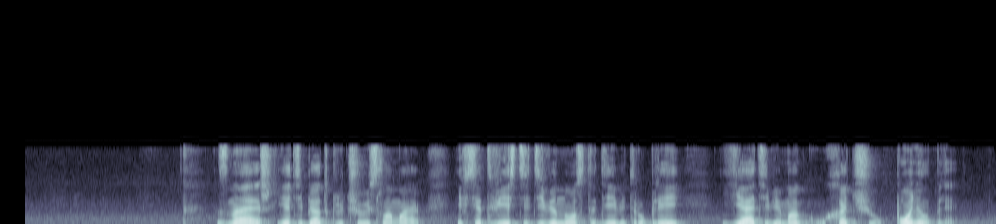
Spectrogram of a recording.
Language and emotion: Russian, angry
